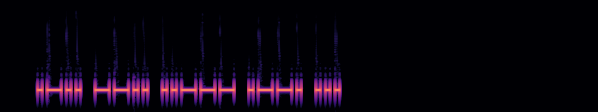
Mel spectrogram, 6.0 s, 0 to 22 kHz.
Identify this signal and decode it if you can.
Morse code, heard as a keyed tone, about 25 wpm, 700 Hz. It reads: LZ2PS
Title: DXCC-100 Call Signs - 5 Characters - Repeated 2x - 25wpm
